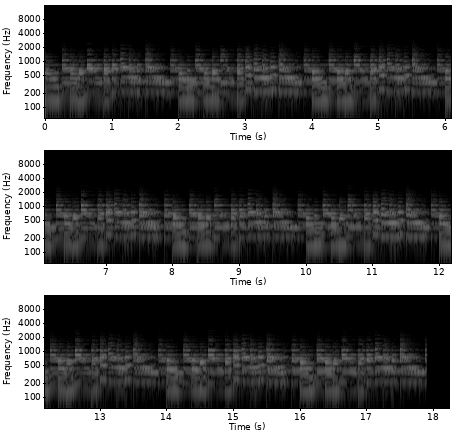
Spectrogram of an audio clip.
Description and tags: the bleeps
Loop phrase made with Korg Triton patch.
